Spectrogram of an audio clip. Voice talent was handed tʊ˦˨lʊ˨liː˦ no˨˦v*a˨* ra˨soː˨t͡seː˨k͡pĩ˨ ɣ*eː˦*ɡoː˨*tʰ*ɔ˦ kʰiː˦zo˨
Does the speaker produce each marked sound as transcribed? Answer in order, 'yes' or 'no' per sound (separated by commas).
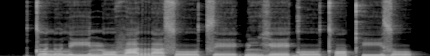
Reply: no, yes, yes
